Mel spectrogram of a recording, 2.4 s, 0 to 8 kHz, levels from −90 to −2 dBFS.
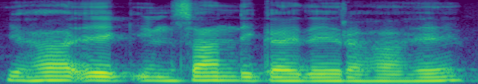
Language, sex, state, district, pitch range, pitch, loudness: Hindi, male, Arunachal Pradesh, Papum Pare, 125-140 Hz, 130 Hz, -17 LUFS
